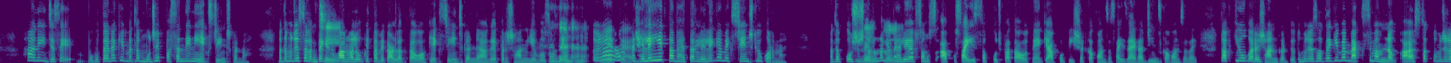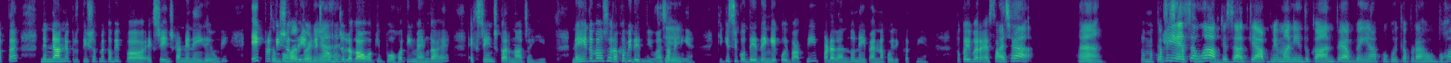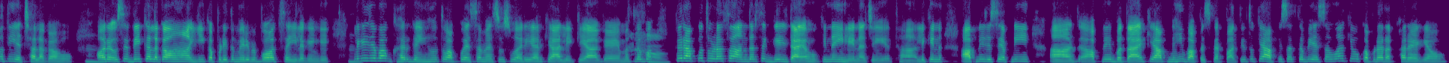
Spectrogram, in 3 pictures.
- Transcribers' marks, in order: in English: "एक्सचेंज"; in English: "एक्सचेंज"; giggle; in English: "समथिंग"; in English: "एक्सचेंज"; in English: "साइज़"; in English: "साइज़"; in English: "साइज़"; in English: "मैक्सिमम"; in English: "एक्सचेंज"; in English: "एक्सचेंज"; in English: "गिल्ट"
- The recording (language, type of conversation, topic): Hindi, podcast, आप किस तरह के कपड़े पहनकर सबसे ज़्यादा आत्मविश्वास महसूस करते हैं?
